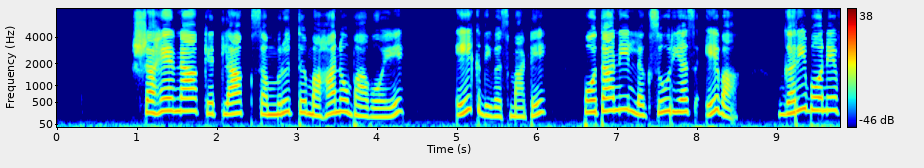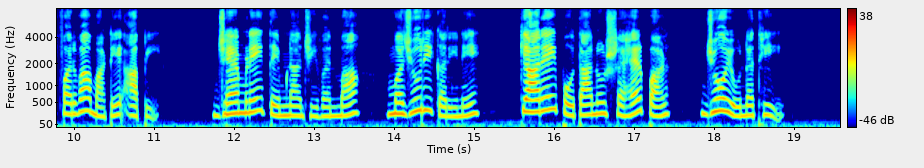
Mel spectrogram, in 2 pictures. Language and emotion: Gujarati, neutral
